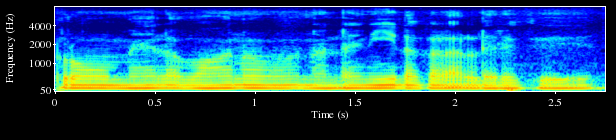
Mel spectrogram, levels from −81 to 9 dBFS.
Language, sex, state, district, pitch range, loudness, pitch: Tamil, male, Tamil Nadu, Kanyakumari, 105-110 Hz, -15 LUFS, 105 Hz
